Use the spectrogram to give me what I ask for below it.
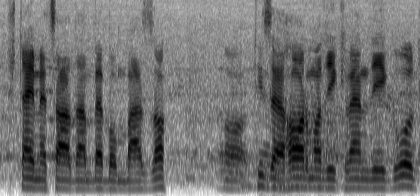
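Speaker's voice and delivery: ordinary talk, nothing marked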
